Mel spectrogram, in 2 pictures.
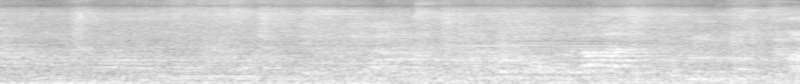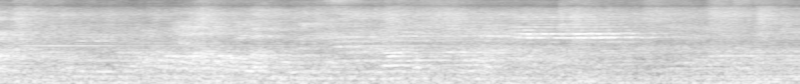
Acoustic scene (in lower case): cafe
